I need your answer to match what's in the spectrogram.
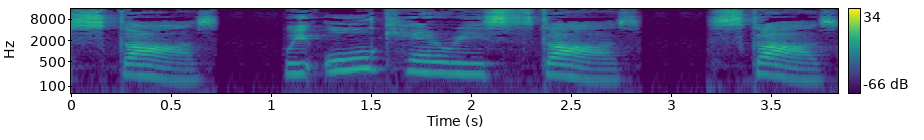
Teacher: We all carry scars,scars。那虽然是读浊音，我们读 z 的发音也是不对的，在单词尾部一定要注意浊音轻化，相当于发成一个不送气的 s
